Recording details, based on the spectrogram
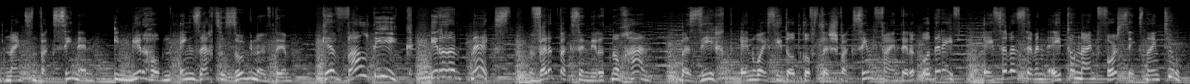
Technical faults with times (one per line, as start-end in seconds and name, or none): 0.00-11.90 gain pumping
